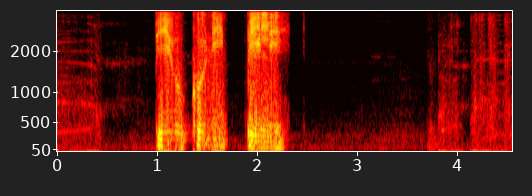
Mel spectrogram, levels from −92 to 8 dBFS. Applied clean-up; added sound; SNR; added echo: neural separator model SepFormer DNS4.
